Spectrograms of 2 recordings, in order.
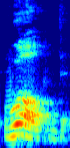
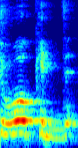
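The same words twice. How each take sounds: First: Walked in one syllable, "wokd"; loud, falling one-beat walked, silent L; correct pronunciation. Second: Walked in two syllables, "wok-id"; wrong pronunciation. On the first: (نطق walked بمقطع واحد دون اللام) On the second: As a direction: loudly say walked as mistaken "walk-ed". (نطق walked خطأً بمقطعين "ووكِد") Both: Shown as a demonstration. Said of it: "ما تقولش walked".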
